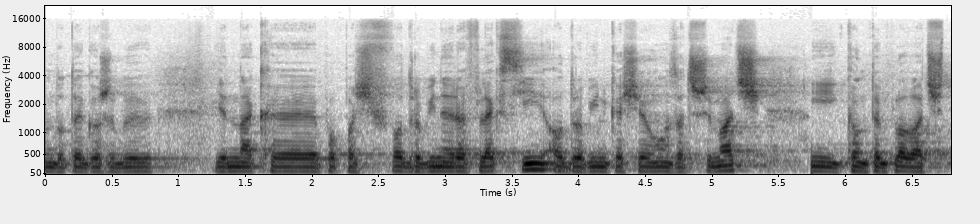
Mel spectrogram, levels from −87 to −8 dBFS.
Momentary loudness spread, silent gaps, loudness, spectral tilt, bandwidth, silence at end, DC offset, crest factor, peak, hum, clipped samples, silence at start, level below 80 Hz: 8 LU; none; -19 LUFS; -5.5 dB/octave; 16 kHz; 0 s; under 0.1%; 16 dB; -2 dBFS; none; under 0.1%; 0 s; -54 dBFS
